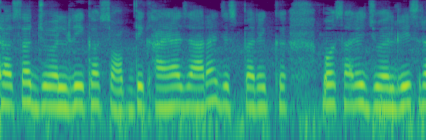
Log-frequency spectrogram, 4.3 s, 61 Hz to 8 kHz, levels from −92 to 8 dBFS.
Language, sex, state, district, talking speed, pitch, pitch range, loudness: Hindi, female, Punjab, Pathankot, 195 wpm, 195 Hz, 190-205 Hz, -14 LUFS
